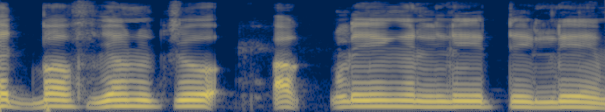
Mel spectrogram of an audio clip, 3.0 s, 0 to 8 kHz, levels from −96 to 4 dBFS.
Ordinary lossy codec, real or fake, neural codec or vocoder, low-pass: none; real; none; none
